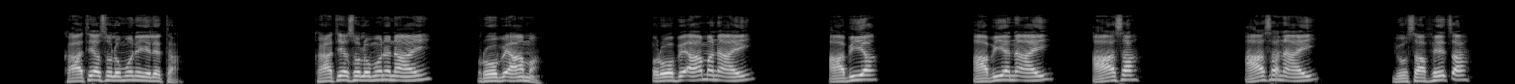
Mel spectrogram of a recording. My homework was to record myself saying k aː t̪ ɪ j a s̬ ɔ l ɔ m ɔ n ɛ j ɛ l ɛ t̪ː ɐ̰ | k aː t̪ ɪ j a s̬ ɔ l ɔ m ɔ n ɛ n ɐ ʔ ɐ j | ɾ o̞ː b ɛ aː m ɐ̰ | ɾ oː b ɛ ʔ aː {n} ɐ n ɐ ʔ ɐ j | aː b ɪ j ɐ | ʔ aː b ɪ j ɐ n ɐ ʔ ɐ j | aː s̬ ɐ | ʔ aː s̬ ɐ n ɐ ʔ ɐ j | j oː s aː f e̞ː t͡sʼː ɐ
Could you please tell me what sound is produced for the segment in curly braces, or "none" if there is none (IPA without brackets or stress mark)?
m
